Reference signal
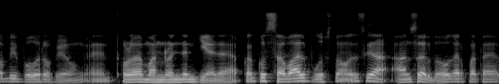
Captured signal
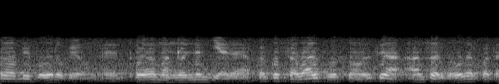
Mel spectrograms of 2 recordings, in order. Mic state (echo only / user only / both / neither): echo only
